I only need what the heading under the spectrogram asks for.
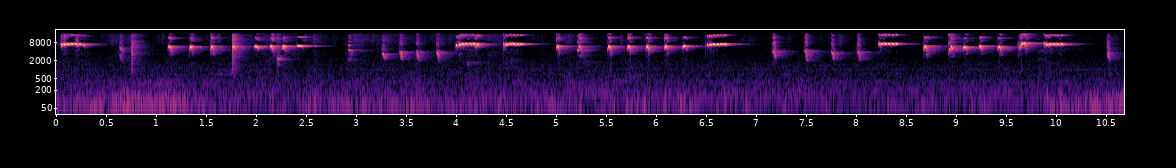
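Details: Kolibri ninja (sunbird) training song: a busy run of high sharp chips mixed with repeated thin whistled phrases, delivered almost without pause for about ten seconds.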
